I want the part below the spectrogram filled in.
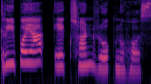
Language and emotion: Nepali, neutral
